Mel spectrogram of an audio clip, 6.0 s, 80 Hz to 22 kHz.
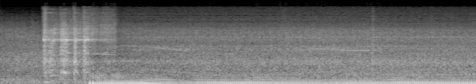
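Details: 2007 Toyota Corolla LE, cold engine, after installing TRD muffler (PTR0302061): quick crank, then steady deep exhaust burble at idle, smooth and even, healthy running.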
